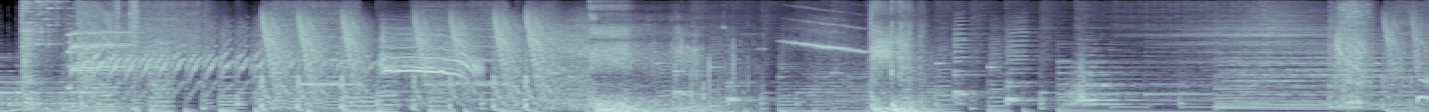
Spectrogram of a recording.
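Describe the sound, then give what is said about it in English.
A loud, chaotic run of glass shattering and crashing, with repeated sharp smashes and bright tinkling debris scattered across the whole stretch, intense, no voices. “Now, if he were to hear the sound of glass breaking or screaming, for example, he'd elevate his response.”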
